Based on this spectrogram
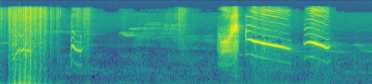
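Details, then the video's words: Cream-vented bulbul in gacor and ngeriwik variation: a loud rough burst, a short chip, then a harsh noisy note followed by two ringing whistles, the first long and sliding downward, the second short and curling. "KAPAS TEMBAK VARIASI GACOR DAN NGERIWIK"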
